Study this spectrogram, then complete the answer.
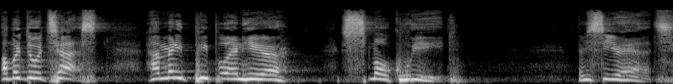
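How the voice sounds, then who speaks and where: Speaking fairly slowly in an animated tone, a man uses an extremely high pitch and leaves long, frequent pauses. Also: ordinary pitch variation. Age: 70s. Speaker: motivational speaker to teens. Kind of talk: testimony. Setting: stage with audience.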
